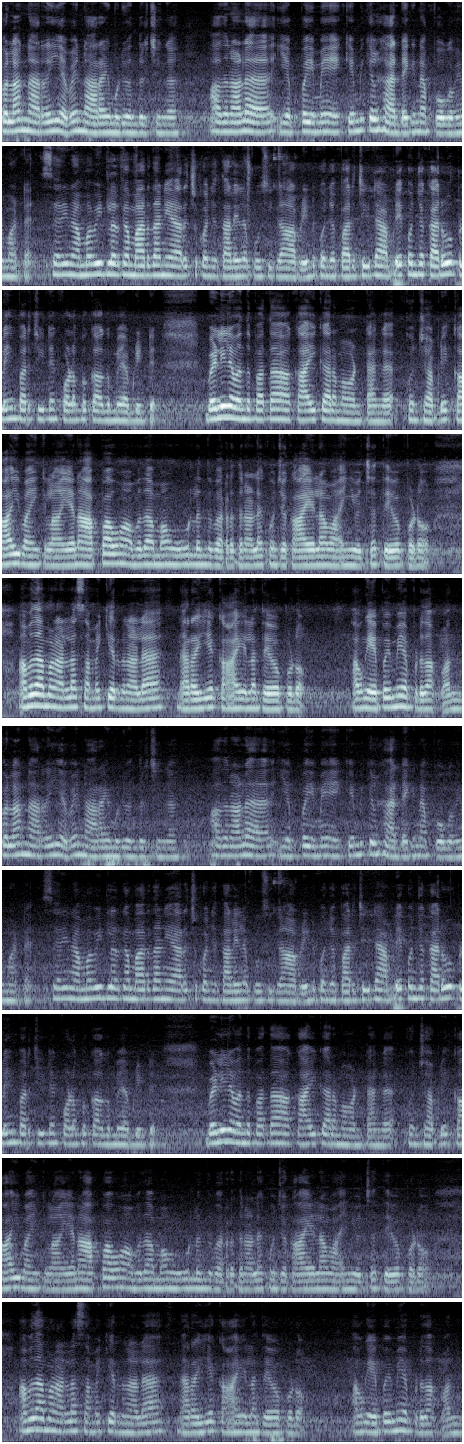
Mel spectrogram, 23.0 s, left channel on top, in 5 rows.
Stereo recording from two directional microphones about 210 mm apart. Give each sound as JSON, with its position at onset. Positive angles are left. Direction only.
{"t": 0.0, "sound": "a woman's voice", "side_deg": 15}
